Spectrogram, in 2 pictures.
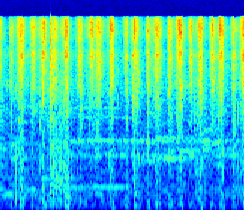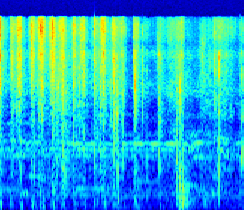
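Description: A leather wallet rustles and creaks as hands handle it close by.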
